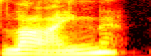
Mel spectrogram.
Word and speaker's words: Lyne: And I did actually contemplate changing the spelling of my name when I first published, because my surname is Lyne, it's spelled L-Y-N-E, and all my life, about 95% of people pronounce it wrong until I correct them. And even then, some will persist in deliberately winding saying it wrong. – Yes. – I did consider just spelling it L-I-N-E, so there's no mistaking the pronunciation on that.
